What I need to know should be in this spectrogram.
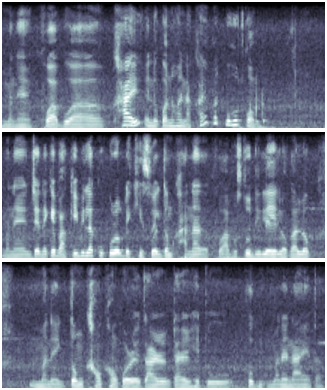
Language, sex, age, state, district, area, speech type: Assamese, female, 30-45, Assam, Kamrup Metropolitan, urban, spontaneous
